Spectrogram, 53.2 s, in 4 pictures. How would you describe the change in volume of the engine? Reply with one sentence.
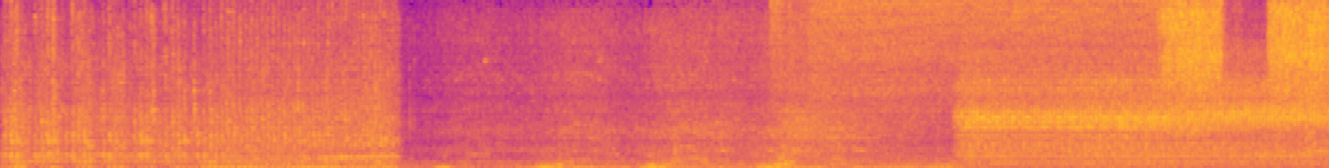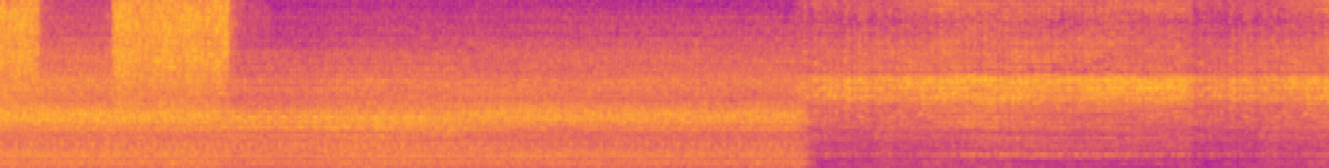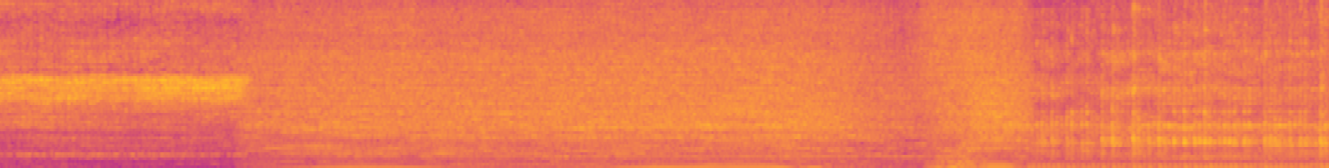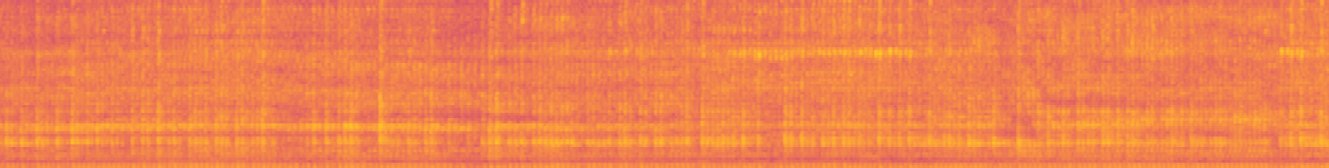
The loudness of the engine goes down, then up.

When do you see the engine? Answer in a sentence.
You can hear the engine from 0.0 to 53.1 s.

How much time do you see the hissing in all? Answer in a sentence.
The hissing can be heard for 8 seconds in total.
